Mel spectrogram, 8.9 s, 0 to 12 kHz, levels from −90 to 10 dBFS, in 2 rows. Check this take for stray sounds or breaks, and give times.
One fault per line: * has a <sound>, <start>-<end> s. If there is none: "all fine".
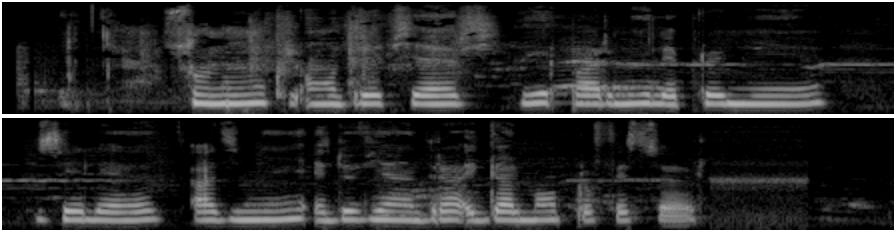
all fine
